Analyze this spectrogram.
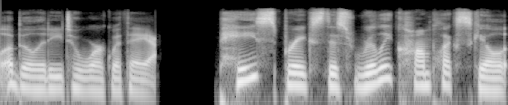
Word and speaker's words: PAICE: It's pronounced PACE. Super simple, like keeping pace with change, which is exactly what this is all about.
